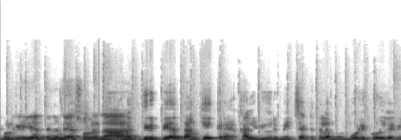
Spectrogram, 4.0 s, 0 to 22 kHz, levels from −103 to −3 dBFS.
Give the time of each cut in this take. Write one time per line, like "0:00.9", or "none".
0:02.3

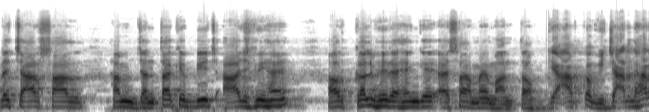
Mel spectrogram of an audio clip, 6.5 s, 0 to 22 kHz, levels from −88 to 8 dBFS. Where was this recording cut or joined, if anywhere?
0:05.5

